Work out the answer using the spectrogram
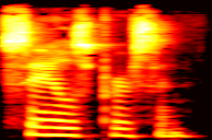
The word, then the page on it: salesperson: American English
